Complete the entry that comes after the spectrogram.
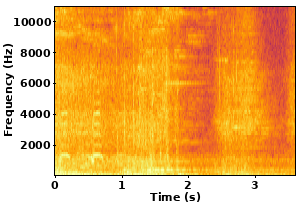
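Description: Cartoonish goose honking plays in a digital card game as a Goose card is cast in a Historic Rakdos Goblins deck, a few loud honks over busy game effects and mechanical clicking.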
